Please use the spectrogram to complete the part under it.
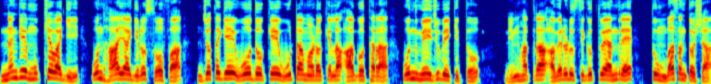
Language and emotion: Kannada, happy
